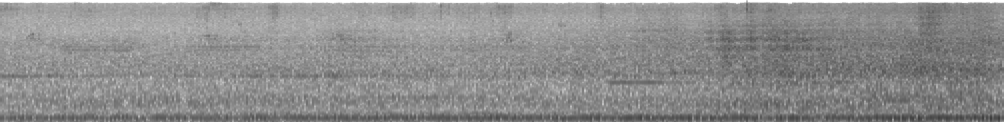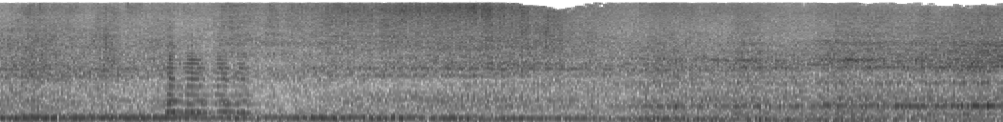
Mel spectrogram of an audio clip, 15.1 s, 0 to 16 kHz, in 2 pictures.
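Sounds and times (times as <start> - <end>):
diesel locomotive engine drone: 0.0 - 15.0
train wheel and rail noise: 0.0 - 15.0.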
